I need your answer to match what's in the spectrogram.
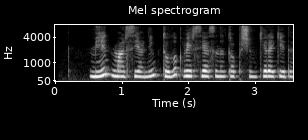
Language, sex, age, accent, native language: Uzbek, female, 18-24, Samarqand, Uzbek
